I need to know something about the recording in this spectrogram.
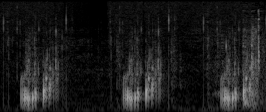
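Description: A person making loud pretend gulping noises with the mouth while tipping back a toy cup, three gulps about three-quarters of a second apart.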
